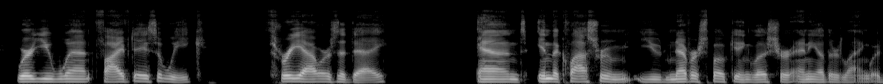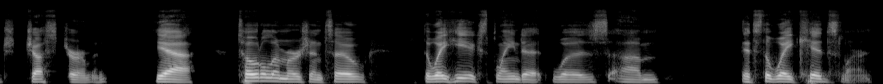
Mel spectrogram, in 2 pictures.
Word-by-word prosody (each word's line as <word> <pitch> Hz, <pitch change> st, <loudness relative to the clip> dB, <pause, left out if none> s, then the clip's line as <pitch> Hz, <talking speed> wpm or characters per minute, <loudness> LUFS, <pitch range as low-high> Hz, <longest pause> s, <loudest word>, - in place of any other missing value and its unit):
where 130 Hz, 0 st, +5 dB
you 130 Hz, -1 st, 0 dB
went 125 Hz, 0 st, -3 dB
5 125 Hz, +1 st, -1 dB
days 140 Hz, +2 st, -3 dB
a 155 Hz, -, -3 dB
week, 115 Hz, -5 st, -8 dB, 0.6 s
3 140 Hz, 0 st, +2 dB
hours 125 Hz, 0 st, -1 dB
a 125 Hz, -, -1 dB
day, 105 Hz, +4 st, -4 dB, 0.9 s
and 120 Hz, -2 st, +1 dB
in 135 Hz, -1 st, +4 dB
the 130 Hz, -2 st, +2 dB
classroom, 130 Hz, -2 st, -3 dB
you 115 Hz, -1 st, -6 dB
never 125 Hz, +5 st, 0 dB
spoke 125 Hz, +1 st, -5 dB
English 115 Hz, -1 st, -3 dB
or 110 Hz, -, -2 dB
any 120 Hz, 0 st, -4 dB
other 115 Hz, 0 st, -5 dB
language, 110 Hz, 0 st, -11 dB
just 120 Hz, -1 st, 0 dB
German. 105 Hz, +2 st, -3 dB, 0.5 s
Yeah. 120 Hz, -5 st, +8 dB, 0.5 s
Total 160 Hz, 0 st, +6 dB
immersion 125 Hz, -6 st, 0 dB
so, 120 Hz, -3 st, +3 dB, 0.6 s
the 125 Hz, -, +2 dB
way 135 Hz, +1 st, +7 dB
he 145 Hz, +5 st, +1 dB
explained 125 Hz, -1 st, -3 dB
it 105 Hz, -3 st, -1 dB
was, 115 Hz, -1 st, -4 dB
um, 110 Hz, -3 st, -7 dB, 0.8 s
it's -, -, -2 dB
the 145 Hz, -, +4 dB
way 130 Hz, -2 st, +4 dB
kids 130 Hz, -5 st, 0 dB
learn -, -, -15 dB
125 Hz, 140 wpm, -24 LUFS, 115-130 Hz, 0.9 s, Yeah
